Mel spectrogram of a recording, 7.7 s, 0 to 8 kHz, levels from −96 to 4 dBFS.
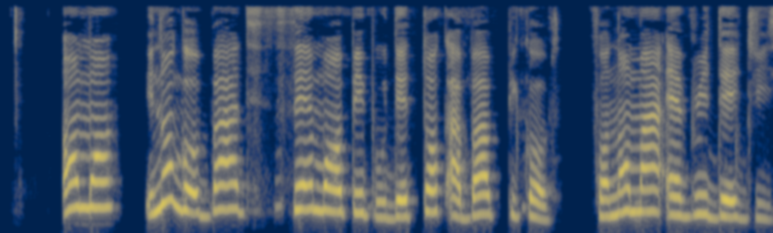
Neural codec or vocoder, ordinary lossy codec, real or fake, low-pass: none; MP3, 64 kbps; real; 7.2 kHz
